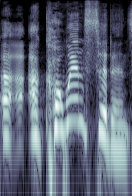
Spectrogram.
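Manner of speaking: stammering. The husband answers his wife, who demands a second wish, stammering. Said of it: "stammered her husband".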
